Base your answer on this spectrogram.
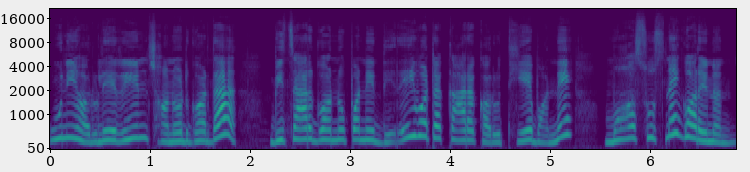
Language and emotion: Nepali, surprised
